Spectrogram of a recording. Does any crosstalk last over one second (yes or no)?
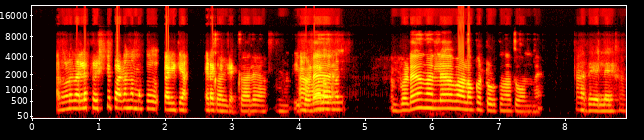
no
